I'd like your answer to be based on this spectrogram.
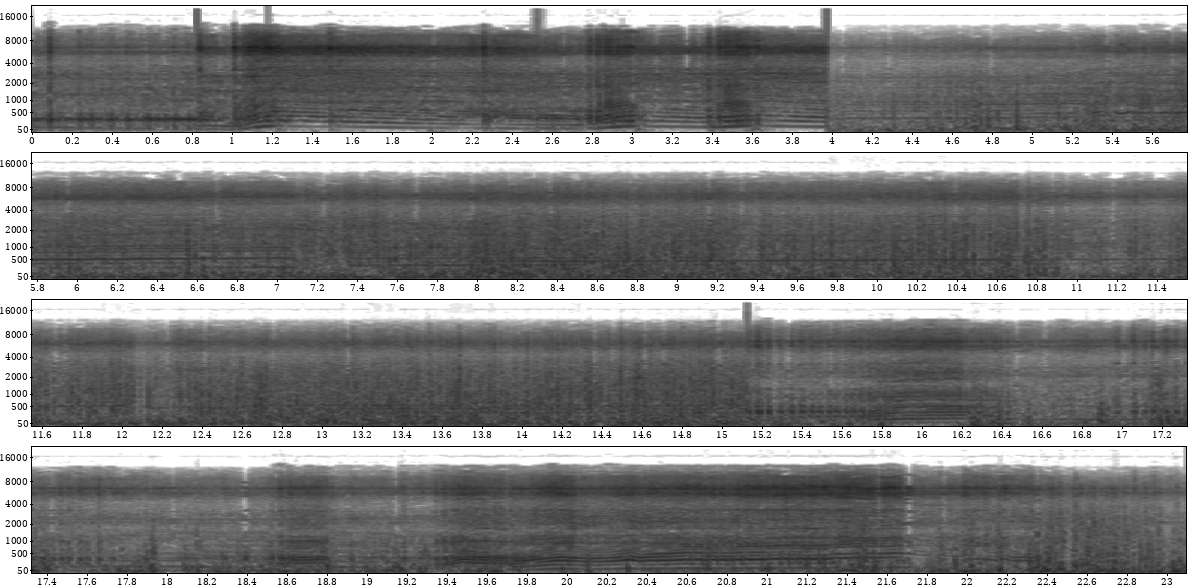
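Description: An enduro motorcycle engine with ignition misfires revving hard and repeatedly, roaring up and down in pitch, loud and close, with continuous rough engine noise throughout.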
